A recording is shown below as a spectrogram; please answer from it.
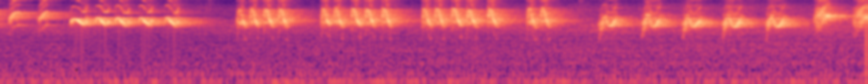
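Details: Solo song of a spot-throated babbler from Da Lat's La Ba river, whose singing style is said to differ from other regions. Rapid bursts of bright chattering notes come in clusters, mixed with short clear whistles.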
